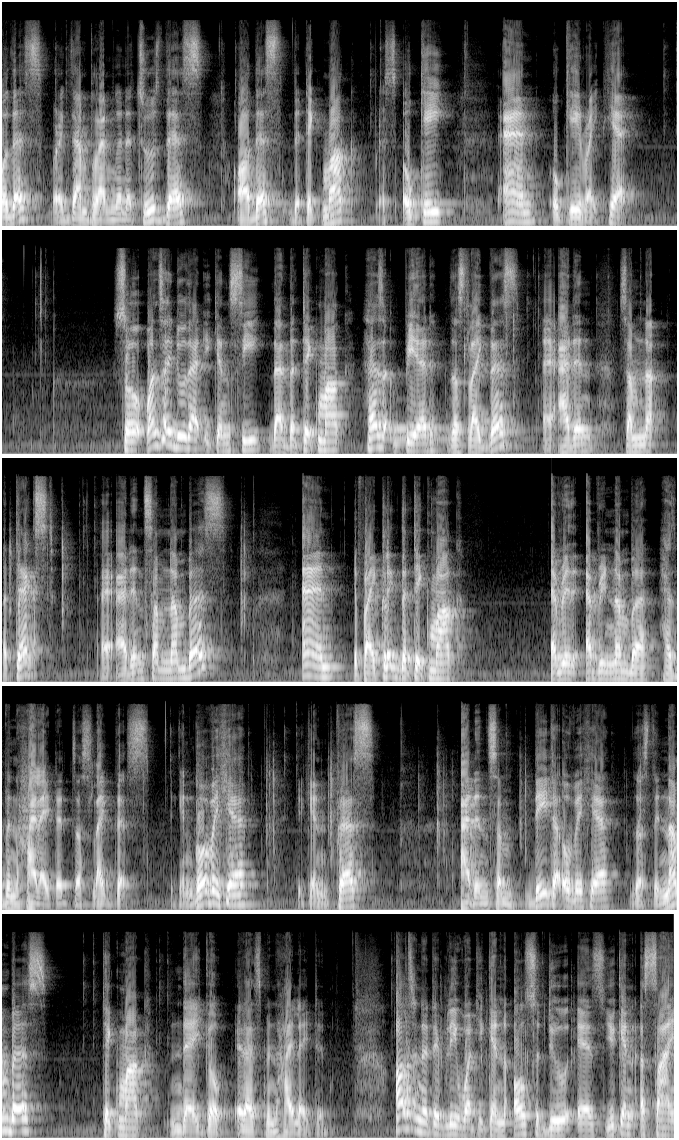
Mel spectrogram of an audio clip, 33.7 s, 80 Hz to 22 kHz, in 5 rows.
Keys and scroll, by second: 10.3 ctrl+z.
